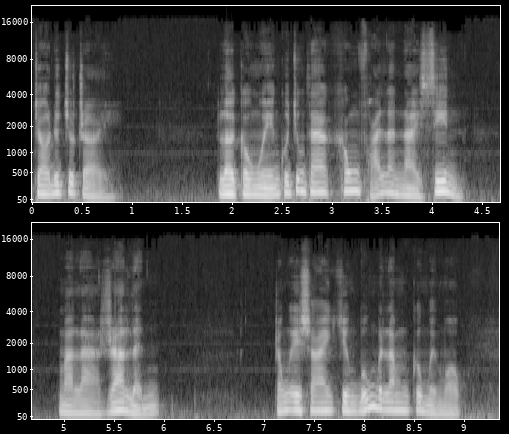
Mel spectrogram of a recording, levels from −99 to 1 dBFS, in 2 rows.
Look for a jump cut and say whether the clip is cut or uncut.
uncut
